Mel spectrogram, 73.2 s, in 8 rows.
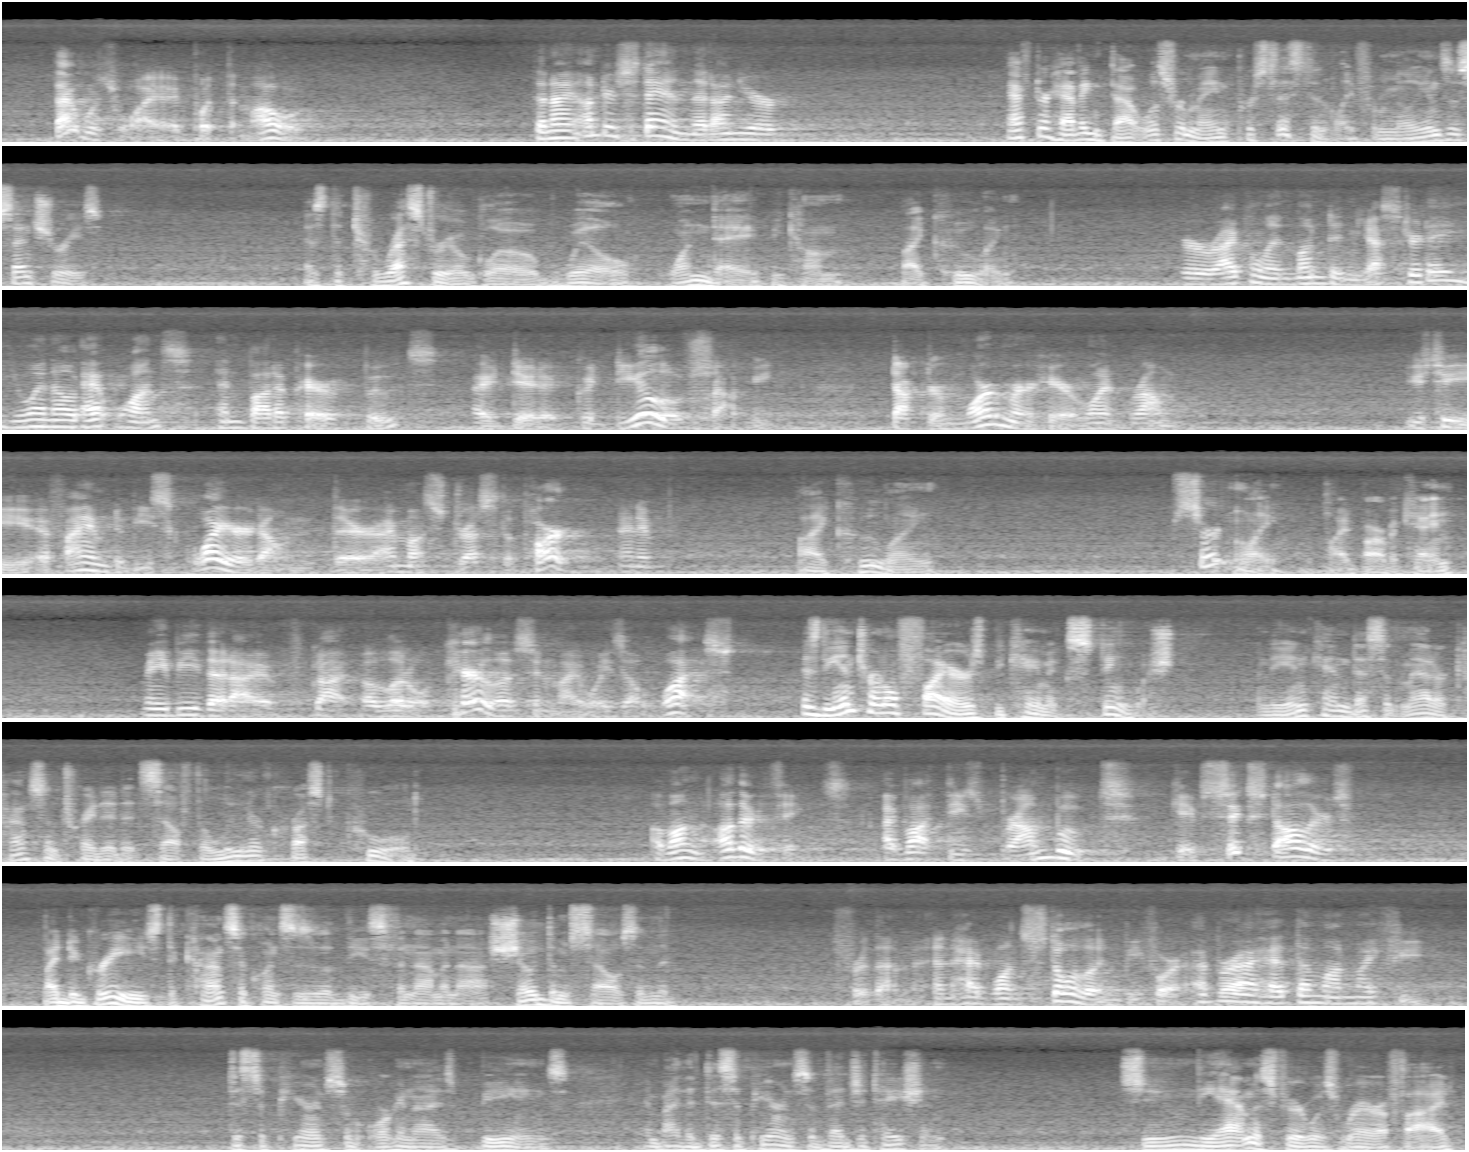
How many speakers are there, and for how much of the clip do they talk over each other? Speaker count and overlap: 2, no overlap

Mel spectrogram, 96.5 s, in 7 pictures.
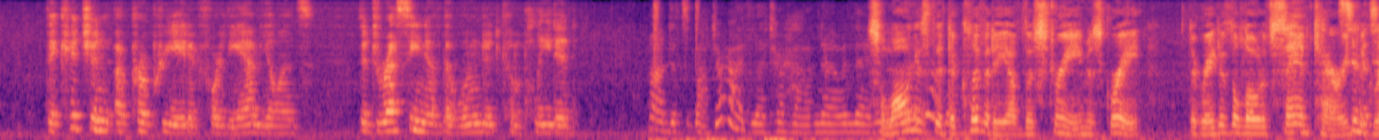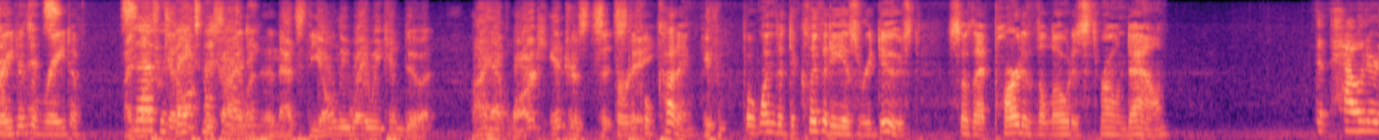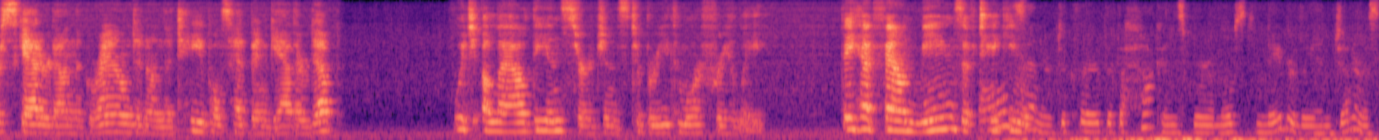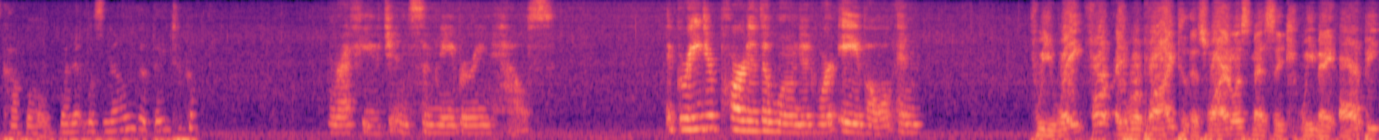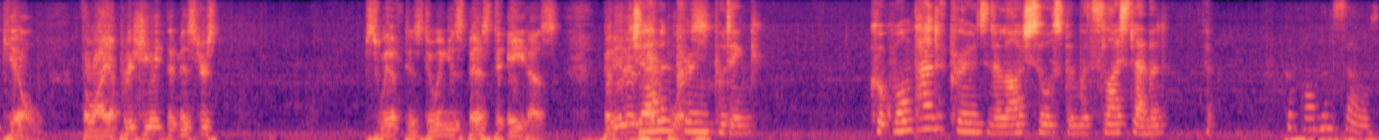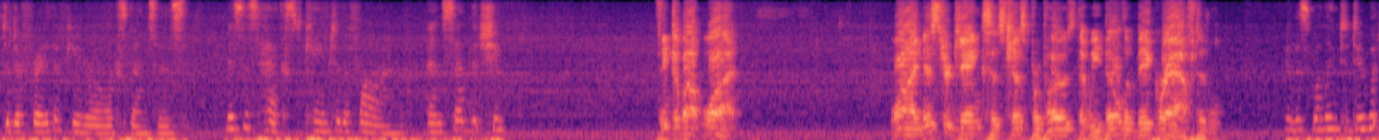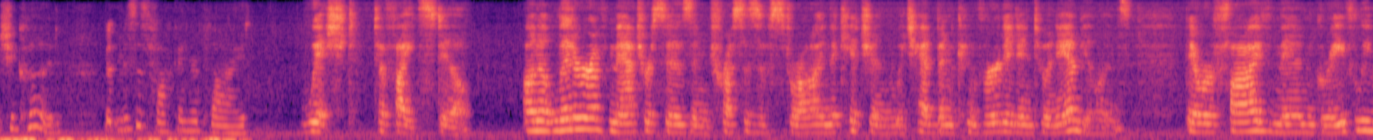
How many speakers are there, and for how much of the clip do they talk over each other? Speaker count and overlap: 5, about 7%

